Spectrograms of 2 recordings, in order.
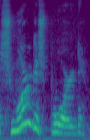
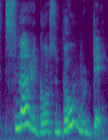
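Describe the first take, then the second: First: "smorgasbord" with an English shm start and a plain "board" ending; English mispronunciation. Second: "smörgåsbord" loud and slow, crisp s start and long Swedish vowels; Swedish pronunciation. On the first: Showing how English mangles a Swedish word, anglicized "smorgasbord". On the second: Correcting English speakers on a Swedish word, emphatic Swedish "smörgåsbord". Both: Shown as a demonstration. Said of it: "they just mispronounce it so badly".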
